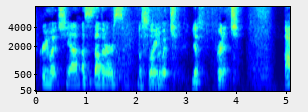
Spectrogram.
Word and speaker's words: Greenwich: Wonder why the W is silent. I don't know. It gets me every time. I know. I have to think about it Yeah. before I say Because it's about Greenwich.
